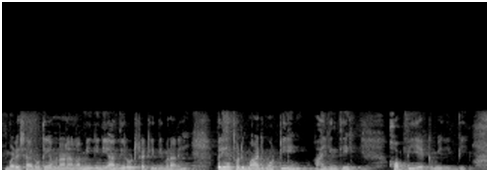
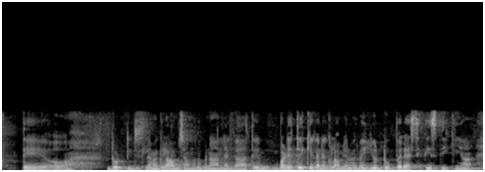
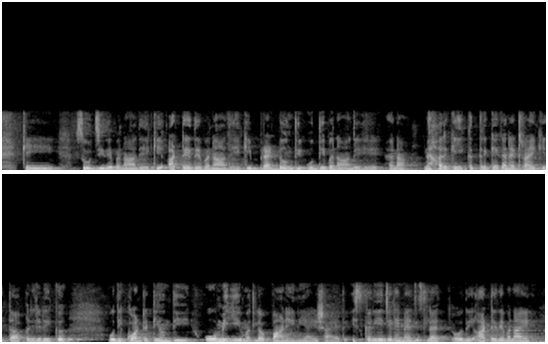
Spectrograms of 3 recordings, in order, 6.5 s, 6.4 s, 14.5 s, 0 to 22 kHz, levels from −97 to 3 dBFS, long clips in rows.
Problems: background sounds at intervals, echo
